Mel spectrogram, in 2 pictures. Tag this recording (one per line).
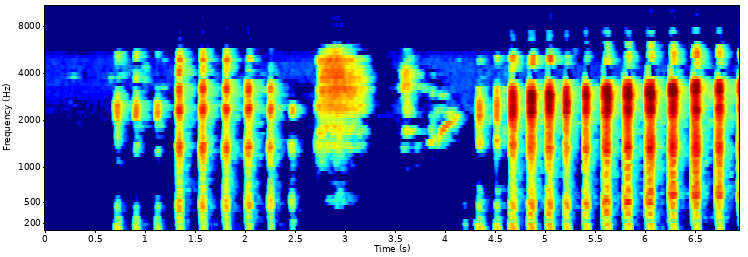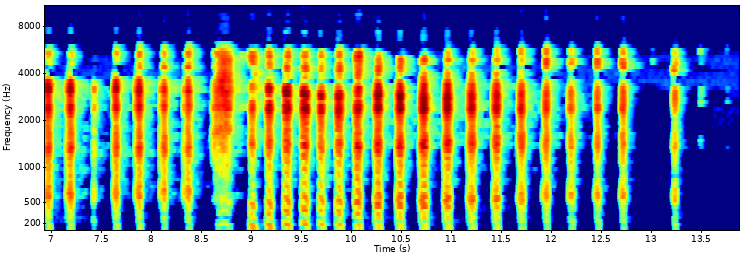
laughing
man
voice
